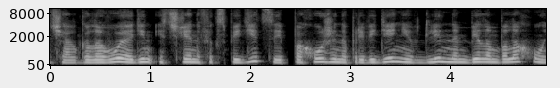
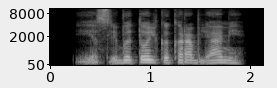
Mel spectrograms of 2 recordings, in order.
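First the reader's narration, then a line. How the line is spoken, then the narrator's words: Hoarse croak. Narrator (Russian): хрипло прокаркал воздушный разведчик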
